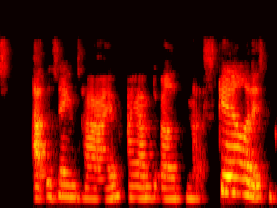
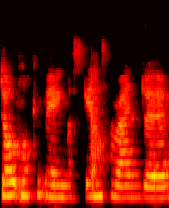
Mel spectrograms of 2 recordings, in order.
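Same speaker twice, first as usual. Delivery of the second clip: usual speaking voice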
